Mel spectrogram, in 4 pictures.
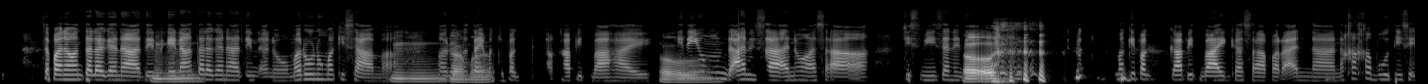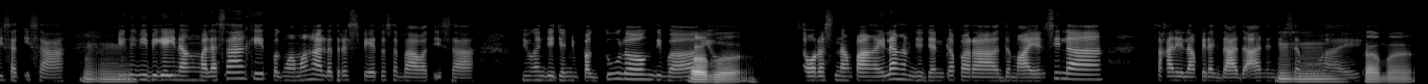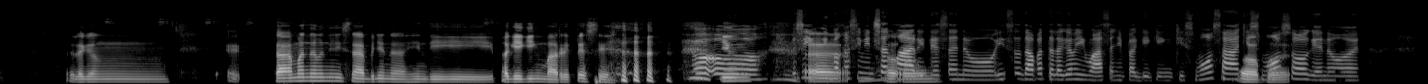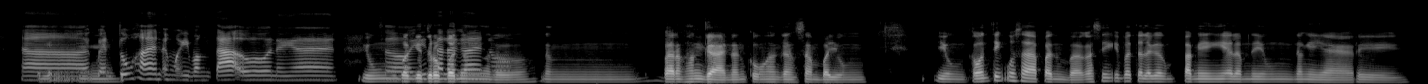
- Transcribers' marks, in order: laugh; tapping; other background noise; laugh
- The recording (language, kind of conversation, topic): Filipino, unstructured, Paano tayo makatutulong sa ating mga kapitbahay?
